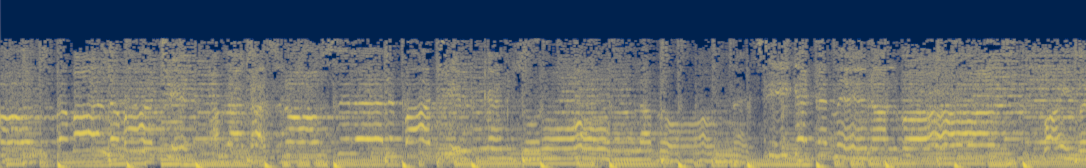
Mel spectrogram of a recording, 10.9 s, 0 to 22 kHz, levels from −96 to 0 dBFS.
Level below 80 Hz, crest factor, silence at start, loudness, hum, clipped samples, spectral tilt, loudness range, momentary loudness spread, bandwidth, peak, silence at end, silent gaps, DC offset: -24 dBFS; 10 dB; 0 s; -16 LUFS; none; under 0.1%; -5 dB/octave; 2 LU; 5 LU; 8.8 kHz; -4 dBFS; 0 s; none; under 0.1%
